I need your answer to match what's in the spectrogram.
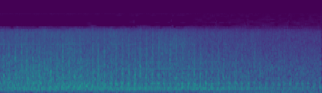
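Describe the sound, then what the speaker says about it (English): A medical helicopter flies past, its rotor chop and turbine whine filling the air loud and steady throughout before easing slightly near the end, with no voices. "Brendan was flown to Modesto Memorial Hospital."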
